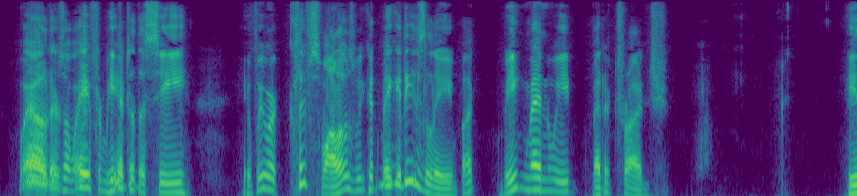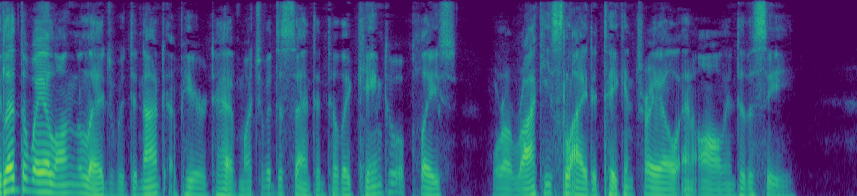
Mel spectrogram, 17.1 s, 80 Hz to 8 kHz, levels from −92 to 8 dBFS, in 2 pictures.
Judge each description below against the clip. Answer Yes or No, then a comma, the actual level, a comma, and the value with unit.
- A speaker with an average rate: No, fast, 215 wpm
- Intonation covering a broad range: Yes, wide, 7.4 semitones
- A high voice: No, low, 110 Hz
